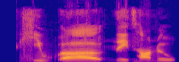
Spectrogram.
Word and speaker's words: Netanyahu: And with this current conservative government, it's not looking like Netanyahu wants to. That's how you say his name, right? Close enough. – Yeah, I think so, yeah.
